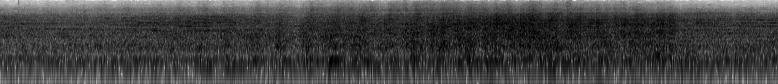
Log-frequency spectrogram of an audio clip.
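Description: Double-stack intermodal well cars of a freight train rolling past, a steady rush of steel wheels on rail. It swells into a louder hiss from about four to seven seconds in.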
